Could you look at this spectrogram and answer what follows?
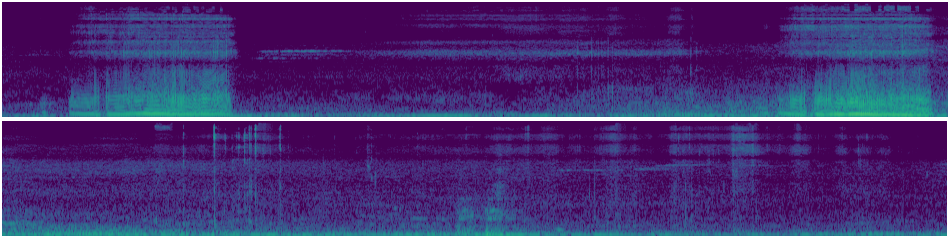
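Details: Pug snoring: two loud, rattling snores about five seconds apart, with noisy breathing between them.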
